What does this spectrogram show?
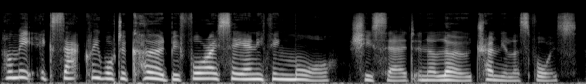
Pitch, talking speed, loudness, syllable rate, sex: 225 Hz, 175 wpm, -15 LUFS, 5.0 syllables/s, female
